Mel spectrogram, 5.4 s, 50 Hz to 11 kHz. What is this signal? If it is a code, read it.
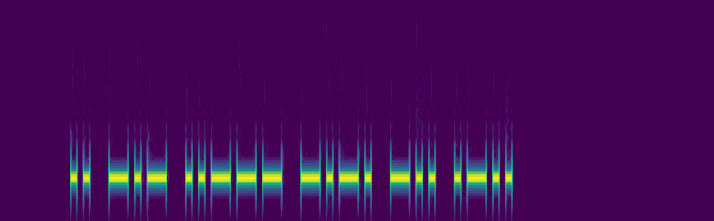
Morse code, heard as a keyed tone, about 25 wpm, 700 Hz. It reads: IK2CDL
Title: DXCC-100 Call Signs - 6 Characters - Repeated 3x - 25wpm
